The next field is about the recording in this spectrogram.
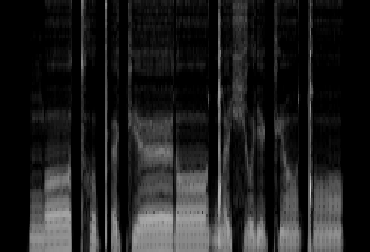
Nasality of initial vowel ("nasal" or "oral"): oral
